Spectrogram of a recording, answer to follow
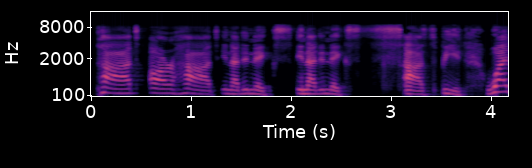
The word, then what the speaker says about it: HEART: Now, the proper pronunciation is HEART, H-E-A-R-T, HEART Trust.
